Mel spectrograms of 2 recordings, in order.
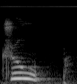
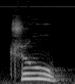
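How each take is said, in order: No difference in how they are said.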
